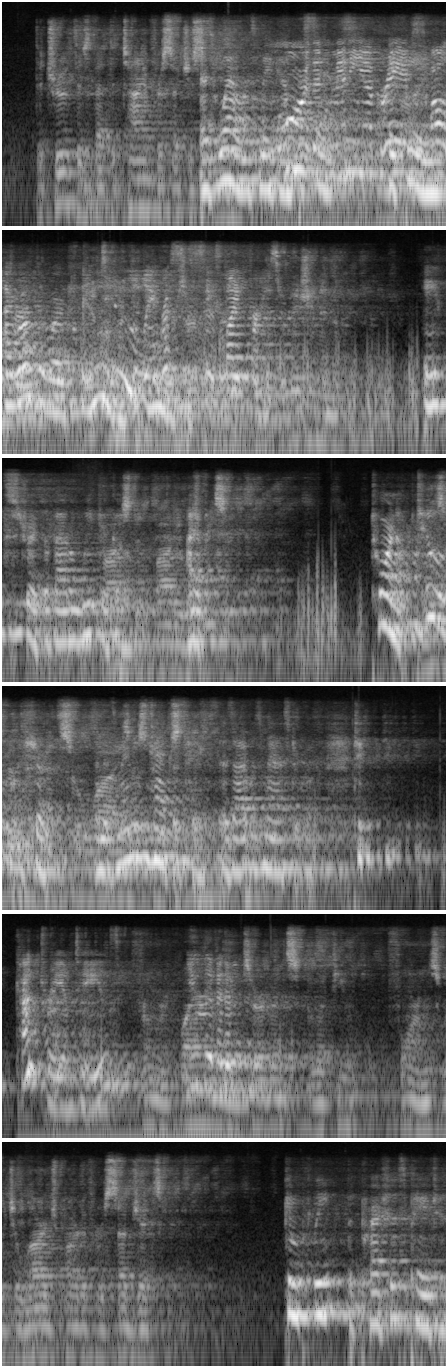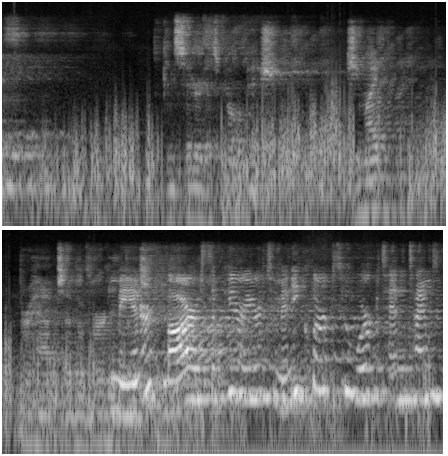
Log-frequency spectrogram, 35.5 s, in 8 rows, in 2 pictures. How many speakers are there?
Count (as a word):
three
